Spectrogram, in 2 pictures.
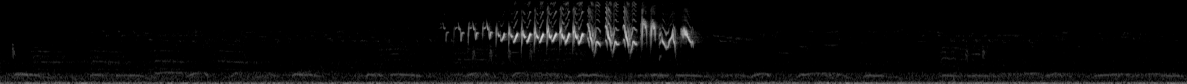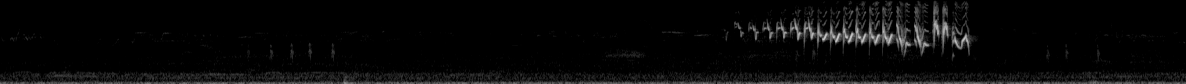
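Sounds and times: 
common chaffinch Fringilla coelebs song: 0:04.2 - 0:07.0, 0:19.0 - 0:21.7.

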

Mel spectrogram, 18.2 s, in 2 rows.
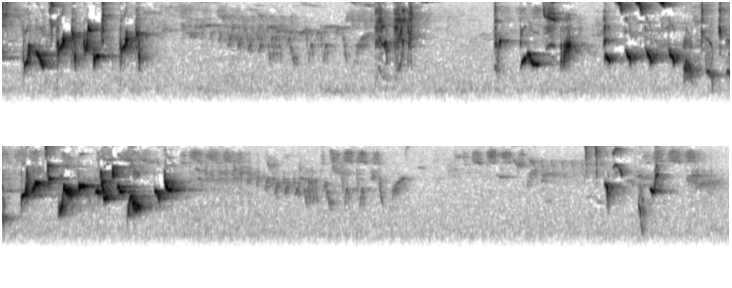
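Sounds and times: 
Eurasian blackcap singing: 0:00.0 - 0:05.4, 0:06.1 - 0:18.1.

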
